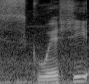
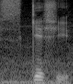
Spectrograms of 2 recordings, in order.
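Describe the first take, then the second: First: The name begins with a skw sound. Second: The name begins with a plain sk sound. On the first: The speaker calls it right. "It's supposed to be Squishy" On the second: The speaker calls it wrong. "I've always said it wrong"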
